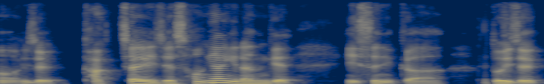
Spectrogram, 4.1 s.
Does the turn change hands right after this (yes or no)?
no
